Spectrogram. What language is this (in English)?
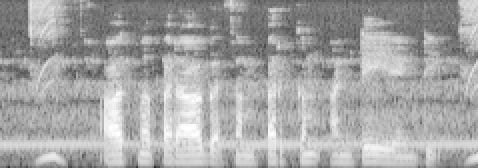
Telugu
